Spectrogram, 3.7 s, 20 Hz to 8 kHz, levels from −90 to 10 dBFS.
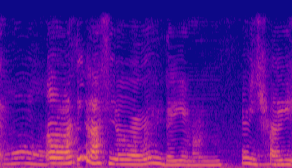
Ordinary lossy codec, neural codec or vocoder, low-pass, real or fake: none; codec, 44.1 kHz, 3.4 kbps, Pupu-Codec; 7.2 kHz; fake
